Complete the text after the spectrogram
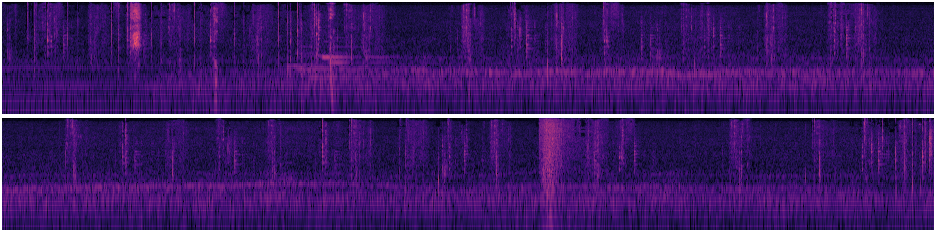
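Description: Hands scrape and tap on stone as a figure climbs.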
